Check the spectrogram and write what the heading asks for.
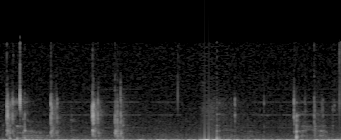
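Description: Typing on a computer keyboard: a handful of separate, unevenly spaced keystrokes as a short word is typed in.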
